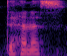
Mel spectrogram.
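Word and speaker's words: D'Hanis: Also, DeHaenis, am I saying that right? – DeHaenis. – I can never say it right.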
